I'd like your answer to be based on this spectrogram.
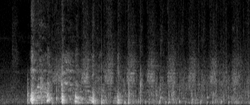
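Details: Fake, acted coughing staged as a "coughing up blood" prank on a wife: an adult's run of harsh, wet-sounding coughs trailing off into smaller hacks, not a real illness.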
